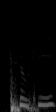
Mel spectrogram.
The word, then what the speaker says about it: Twohy: Twohy. the H is silent.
